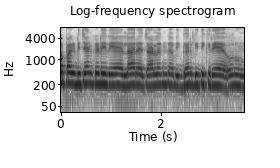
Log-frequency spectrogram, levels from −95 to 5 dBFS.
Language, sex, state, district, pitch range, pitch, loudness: Rajasthani, male, Rajasthan, Nagaur, 190-205 Hz, 195 Hz, -15 LUFS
